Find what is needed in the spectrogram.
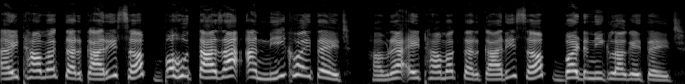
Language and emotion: Maithili, happy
